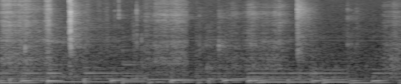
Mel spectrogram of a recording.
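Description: Quiet background music with a stepping bass line, with a few faint scratches from a craft knife cutting through a paper printout into hard card.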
